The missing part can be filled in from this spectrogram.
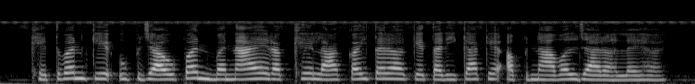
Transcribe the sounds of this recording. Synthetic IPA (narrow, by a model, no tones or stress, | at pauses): kʰeːt̪ʋənkeʔupd͡ʒawpənbənaeɾəkʰːelakəit̪əɾəɦket̪əɾiːkakeʔəpnaʋəld͡ʒaɾəɦləɦɛ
